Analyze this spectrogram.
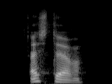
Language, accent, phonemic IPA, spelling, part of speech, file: French, France, /as.tœʁ/, asteure, adverb, LL-Q150 (fra)-asteure.wav
- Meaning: alternative spelling of asteur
